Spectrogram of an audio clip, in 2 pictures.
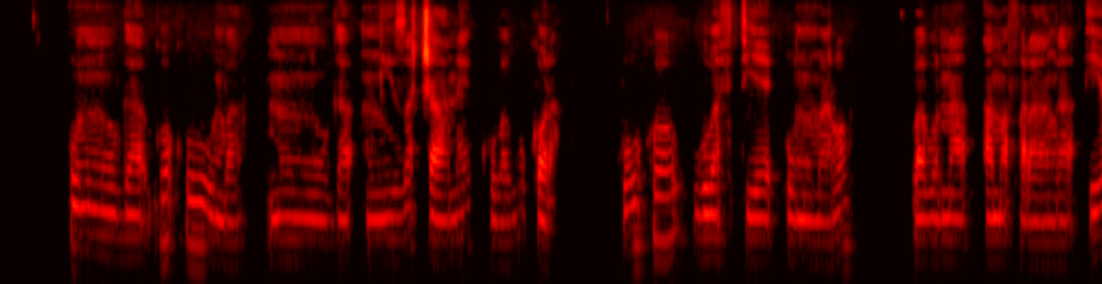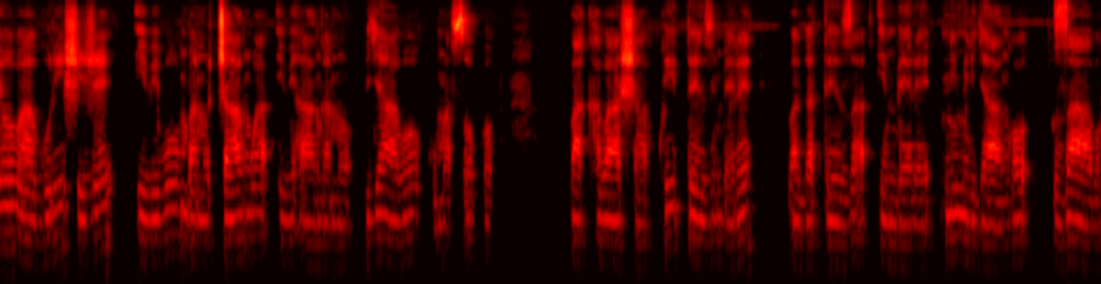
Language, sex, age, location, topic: Kinyarwanda, male, 36-49, Musanze, government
